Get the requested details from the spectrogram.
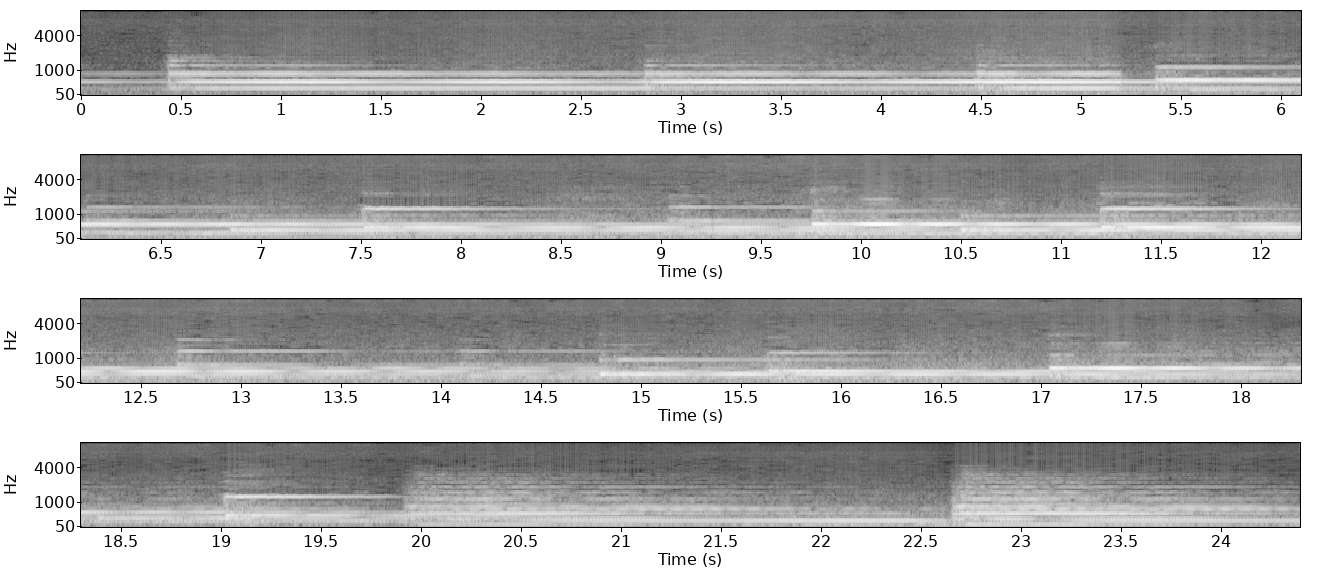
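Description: Porcelain bells, made by craftsmen from the town of Meissen in the German Democratic Republic, ring out a slow melodic tune, each clear, bright strike sustaining and overlapping the next in a steady chiming rhythm, with no voices present.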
